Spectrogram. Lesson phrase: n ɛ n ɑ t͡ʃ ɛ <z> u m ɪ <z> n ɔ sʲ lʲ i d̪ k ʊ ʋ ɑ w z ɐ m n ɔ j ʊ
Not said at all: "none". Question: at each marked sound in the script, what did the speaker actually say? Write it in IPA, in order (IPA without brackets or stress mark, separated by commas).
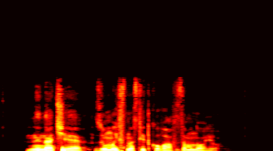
z, s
